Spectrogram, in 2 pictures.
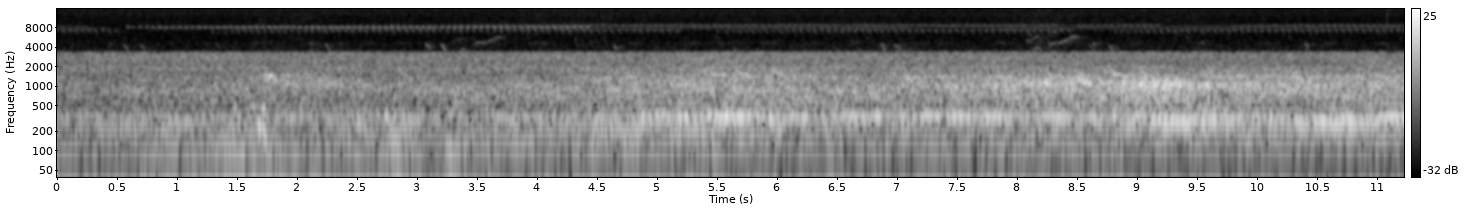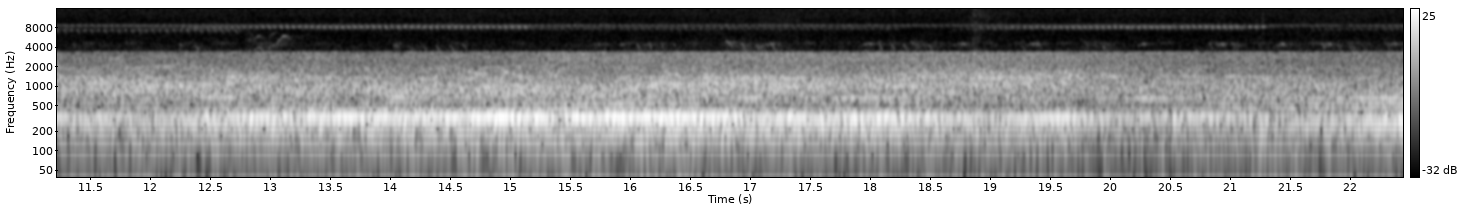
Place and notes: The Funny Farm, Meaford, ON, Canada - Octet - outdoor sound installation
Eight SM58 microphones in a tree, wired as tiny loudspeakers. Sound materials are birdsongs recorded in Ontario in 1951-52 by William WH Gunn. Zoom H2n with post EQ + volume tweaks.
26 August 2016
